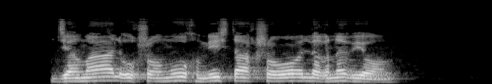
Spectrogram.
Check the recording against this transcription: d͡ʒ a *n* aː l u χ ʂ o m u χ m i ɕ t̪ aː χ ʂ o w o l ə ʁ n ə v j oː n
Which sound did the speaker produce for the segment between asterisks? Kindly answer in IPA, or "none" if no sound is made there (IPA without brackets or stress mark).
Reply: m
